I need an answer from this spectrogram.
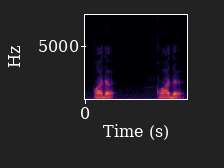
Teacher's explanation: dal sakina with the echo sound jumbish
